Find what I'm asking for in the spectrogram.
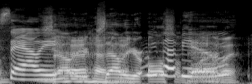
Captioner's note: chuckles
